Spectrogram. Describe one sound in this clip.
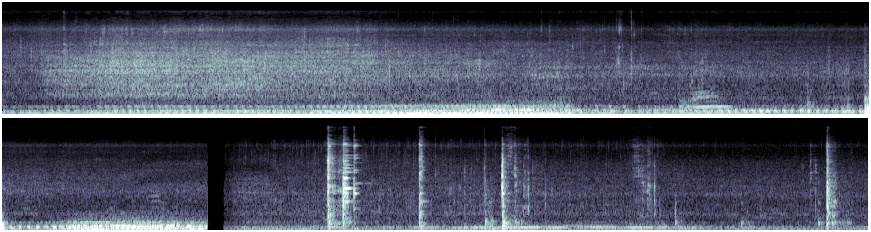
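Meat sizzles and crackles in a hot pan.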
